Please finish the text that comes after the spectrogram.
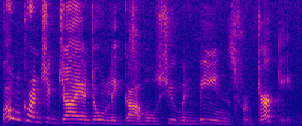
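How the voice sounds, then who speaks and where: Woman as huge indignant giant, loud and emphatic, slow drawn-out delivery, bright forceful tone, children's storybook. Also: mid-range voice, animated, a little hiss or hum. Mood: boastful, explaining. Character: huge boisterous indignant giant with mangled folksy grammar. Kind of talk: children's storybook read-aloud.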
